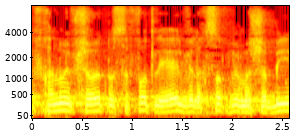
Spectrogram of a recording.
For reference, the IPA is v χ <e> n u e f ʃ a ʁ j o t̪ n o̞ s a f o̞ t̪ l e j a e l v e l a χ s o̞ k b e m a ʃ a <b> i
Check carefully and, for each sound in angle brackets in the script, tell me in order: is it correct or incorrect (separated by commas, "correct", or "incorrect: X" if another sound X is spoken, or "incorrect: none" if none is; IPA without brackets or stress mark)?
incorrect: a, correct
